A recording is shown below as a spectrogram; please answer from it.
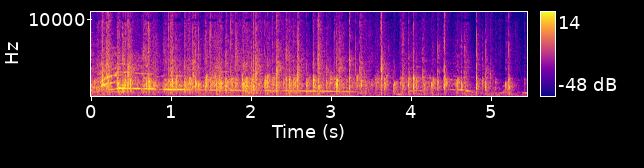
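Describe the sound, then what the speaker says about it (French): Loud community audience clapping strongly at first, then thinning into looser, scattered claps, with a faint whistle-like tone and some crowd voices mixed in. "Applaudissez!"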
